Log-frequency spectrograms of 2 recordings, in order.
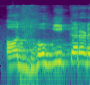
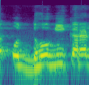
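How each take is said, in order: First: औद्योगिकरण starting on au; wrong pronunciation. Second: उद्योगीकरण starting on short u, with long gee; correct pronunciation. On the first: Teacher showing the mistake, औद्योगिकरण said with initial au. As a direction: open औद्योगिकरण with au-dyo. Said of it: "गलत है". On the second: Teacher correcting it, उद्योगीकरण said with initial u. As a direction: open उद्योगीकरण with ud-dyo. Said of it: "सही है". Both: Shown as a demonstration.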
